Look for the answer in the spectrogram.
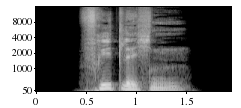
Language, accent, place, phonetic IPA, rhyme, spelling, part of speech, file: German, Germany, Berlin, [ˈfʁiːtlɪçn̩], -iːtlɪçn̩, friedlichen, adjective, De-friedlichen.ogg
- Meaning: inflection of friedlich: 1. strong genitive masculine/neuter singular 2. weak/mixed genitive/dative all-gender singular 3. strong/weak/mixed accusative masculine singular 4. strong dative plural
